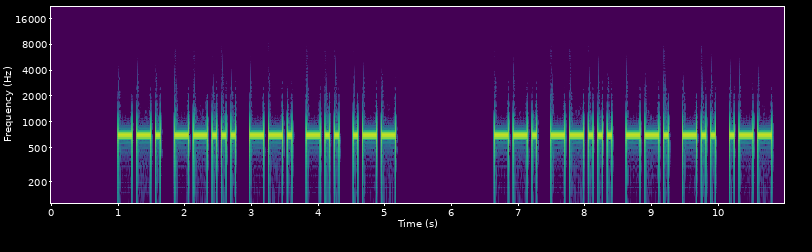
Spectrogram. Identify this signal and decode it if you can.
Morse code, heard as a keyed tone, about 17 wpm, 700 Hz. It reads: G7GDW G7GDW
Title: DXCC-100 Call Signs - 5 Characters - Repeated 2x - 17wpm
